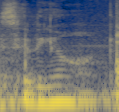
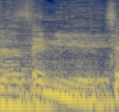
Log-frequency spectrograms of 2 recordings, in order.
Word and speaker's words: Sevigny: You know, the one that just shopping all the time, the Chloe Sevigny. – Oh, yeah. – Loved her. She was my favorite. – Nikki. – Chloe Sevigny? I never know how Sevigny.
